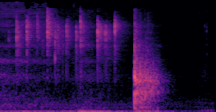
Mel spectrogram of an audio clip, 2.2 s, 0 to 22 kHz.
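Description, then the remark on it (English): Dice rattle in a quick run of light, bright clicks, then land with one sharper clack that rings briefly and fades to quiet. No one speaks. The dice are rolled to investigate a door in a game and come up 5, a failure. “Yeah, you can roll to investigate the door.”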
